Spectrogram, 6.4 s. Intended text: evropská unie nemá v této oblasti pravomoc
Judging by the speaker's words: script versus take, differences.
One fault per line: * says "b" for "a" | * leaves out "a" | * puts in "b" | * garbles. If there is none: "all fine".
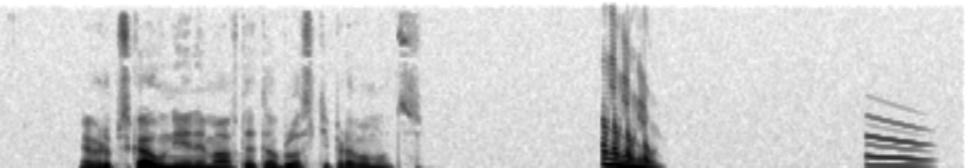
all fine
